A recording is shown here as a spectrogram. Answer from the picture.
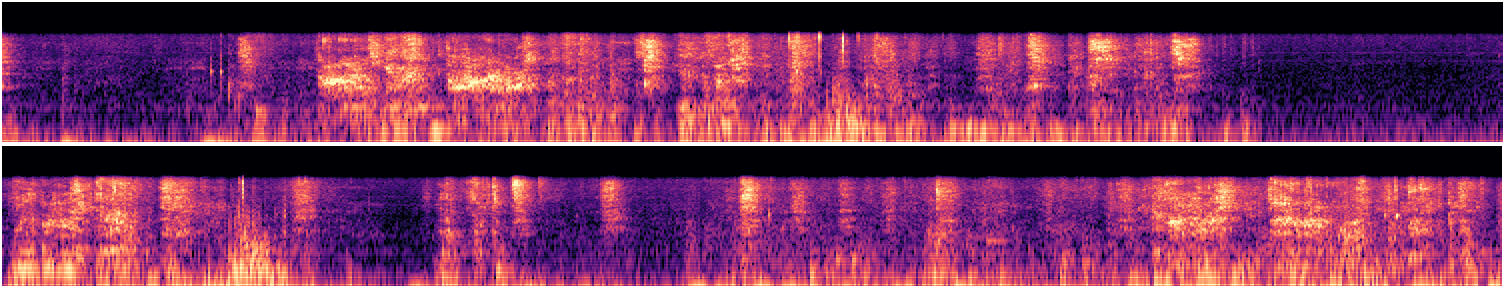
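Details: Puppy Sophie, a French Brittany spaniel, dashing about the living room during a frantic random activity period; rapid irregular growls and barks over scuffling, with a calmer stretch near the middle before the noise picks up again.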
